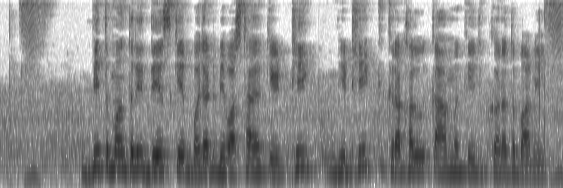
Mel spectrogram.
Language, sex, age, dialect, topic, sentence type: Bhojpuri, male, 18-24, Northern, banking, statement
